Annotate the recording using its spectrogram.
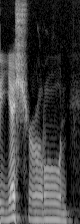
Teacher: عین کے مخرج کا خیال رکھیے، واو کو موٹا پڑھنا ہے اور واو مدہ کے ساتھ پڑھیں گے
